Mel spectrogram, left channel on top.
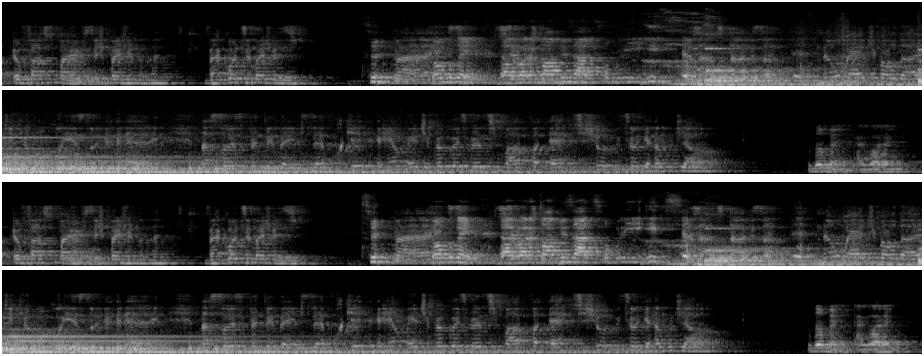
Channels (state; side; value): normal; both; correlation 0.55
